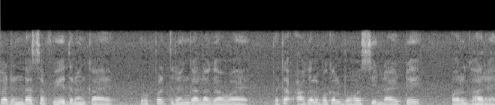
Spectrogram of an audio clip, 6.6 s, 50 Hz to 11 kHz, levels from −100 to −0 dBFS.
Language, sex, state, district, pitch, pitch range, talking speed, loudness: Hindi, male, Uttarakhand, Uttarkashi, 185 Hz, 175-200 Hz, 180 wpm, -17 LUFS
